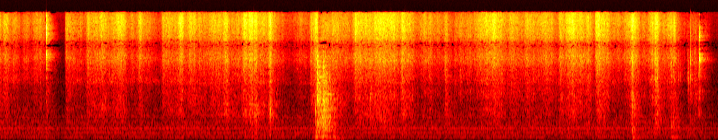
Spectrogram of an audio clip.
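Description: Plastic produce bag rustling and crinkling as it is handled, in scattered short bursts with one louder burst about six and a half seconds in. A faint steady hum runs underneath.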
